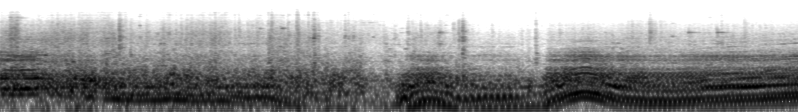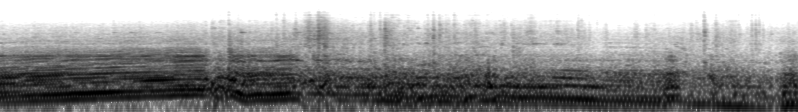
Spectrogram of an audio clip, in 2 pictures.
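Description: A rally car engine roars loudly, revving up and down through the gears.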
